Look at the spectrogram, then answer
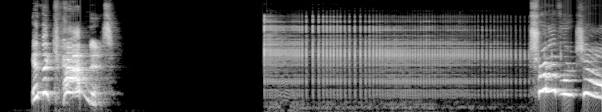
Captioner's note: creaking cabinet door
